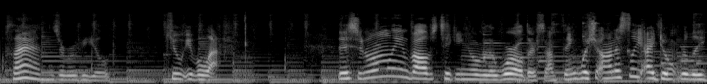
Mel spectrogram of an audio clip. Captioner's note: snap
